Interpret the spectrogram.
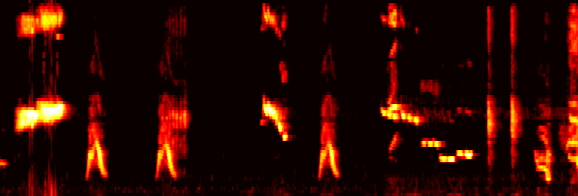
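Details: Scarlet minivet singing a lure-style song. Sharp high whistles and steep downward-sweeping notes come in quick bursts, ending in a run of small descending whistles.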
